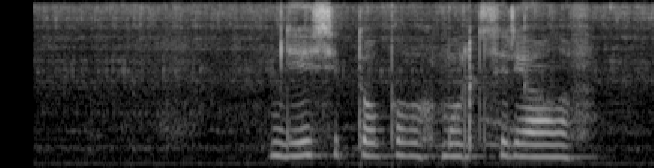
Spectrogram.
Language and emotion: Russian, neutral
